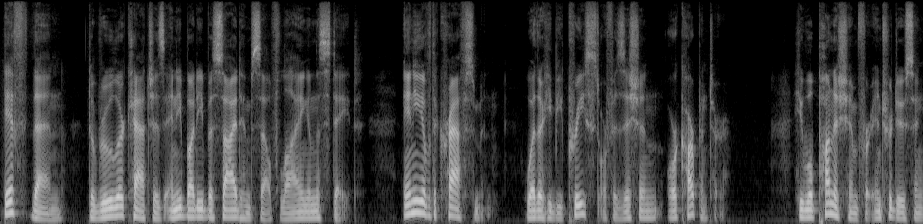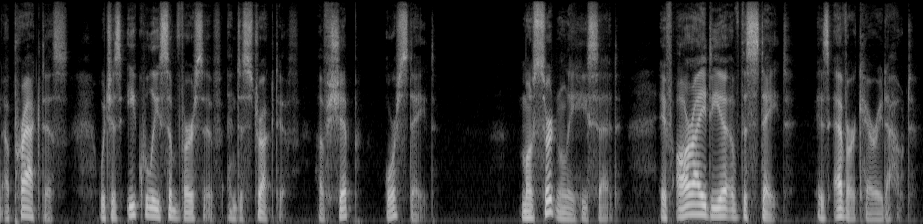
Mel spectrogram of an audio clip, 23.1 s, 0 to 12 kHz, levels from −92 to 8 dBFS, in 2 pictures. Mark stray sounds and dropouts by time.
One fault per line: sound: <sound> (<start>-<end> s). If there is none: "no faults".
no faults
